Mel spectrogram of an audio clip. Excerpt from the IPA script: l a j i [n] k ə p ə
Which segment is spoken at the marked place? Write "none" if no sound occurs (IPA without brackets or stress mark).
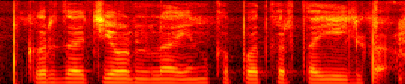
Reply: n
